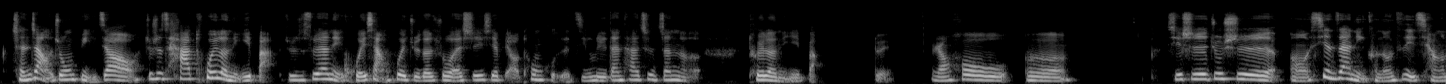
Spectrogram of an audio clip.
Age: 20-39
